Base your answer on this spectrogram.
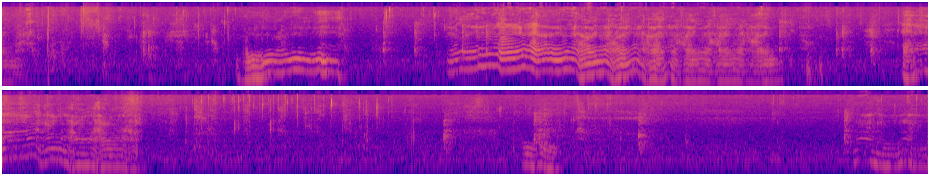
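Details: Indoor cat making funny noises: bursts of warbling, trilling yowls with a rapid wobble, in groups around three, six and ten seconds, separated by quieter gaps with faint room noise.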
